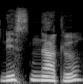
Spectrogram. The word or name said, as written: nisnatl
